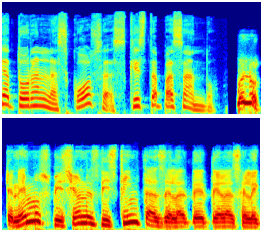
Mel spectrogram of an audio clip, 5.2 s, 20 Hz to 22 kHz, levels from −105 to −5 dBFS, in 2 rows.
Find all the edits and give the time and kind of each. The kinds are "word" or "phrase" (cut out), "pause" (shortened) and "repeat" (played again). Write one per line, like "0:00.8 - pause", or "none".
0:02.2 - pause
